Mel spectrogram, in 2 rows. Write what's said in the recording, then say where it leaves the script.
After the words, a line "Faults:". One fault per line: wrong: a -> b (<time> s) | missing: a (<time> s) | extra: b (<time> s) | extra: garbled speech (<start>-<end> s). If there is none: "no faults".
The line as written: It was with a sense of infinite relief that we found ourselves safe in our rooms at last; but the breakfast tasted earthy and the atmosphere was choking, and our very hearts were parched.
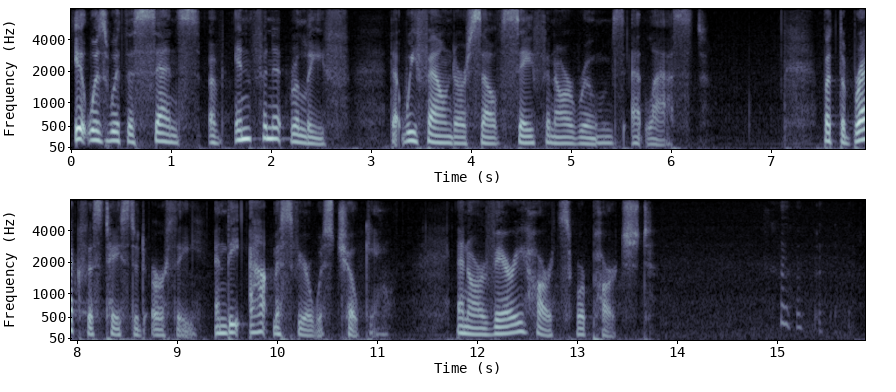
It was with a sense of infinite relief that we found ourselves safe in our rooms at last; but the breakfast tasted earthy and the atmosphere was choking, and our very hearts were parched.
Faults:
no faults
